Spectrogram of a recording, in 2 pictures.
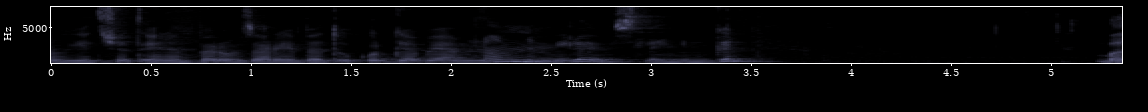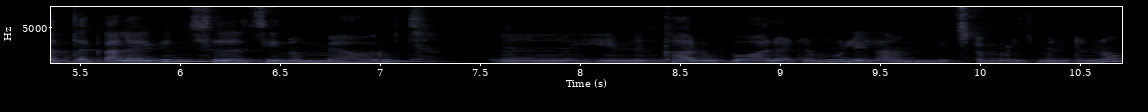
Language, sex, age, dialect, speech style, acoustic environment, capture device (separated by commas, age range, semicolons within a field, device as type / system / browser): Amharic, female, 25-34, Ethiopia - Addis Ababa, happy, people talking, desktop / Windows / Chrome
